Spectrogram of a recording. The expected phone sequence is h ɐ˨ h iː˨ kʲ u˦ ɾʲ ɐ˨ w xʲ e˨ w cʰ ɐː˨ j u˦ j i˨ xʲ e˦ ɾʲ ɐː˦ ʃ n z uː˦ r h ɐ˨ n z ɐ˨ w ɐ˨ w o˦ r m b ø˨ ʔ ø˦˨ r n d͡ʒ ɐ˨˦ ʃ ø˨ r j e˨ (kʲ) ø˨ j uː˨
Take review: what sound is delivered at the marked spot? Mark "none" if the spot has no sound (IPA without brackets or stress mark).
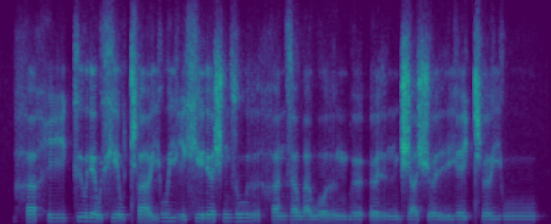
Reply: cʰ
